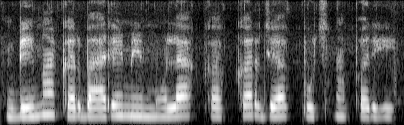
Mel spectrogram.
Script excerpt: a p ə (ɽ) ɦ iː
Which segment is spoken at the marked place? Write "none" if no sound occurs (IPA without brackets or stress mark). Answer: ɾ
